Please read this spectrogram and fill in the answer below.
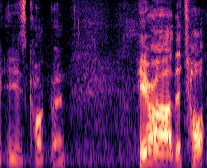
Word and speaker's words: Cockburn: The name is Cockburn.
